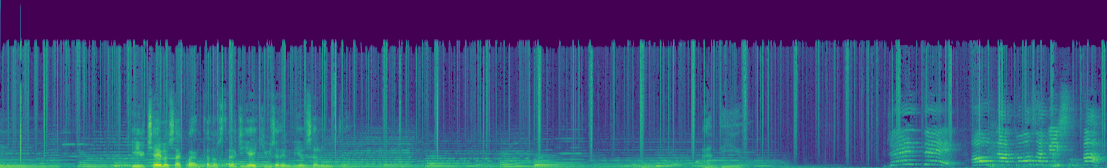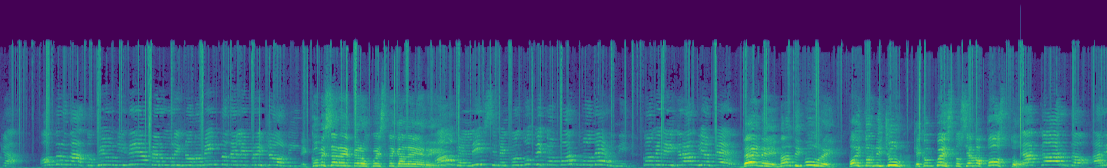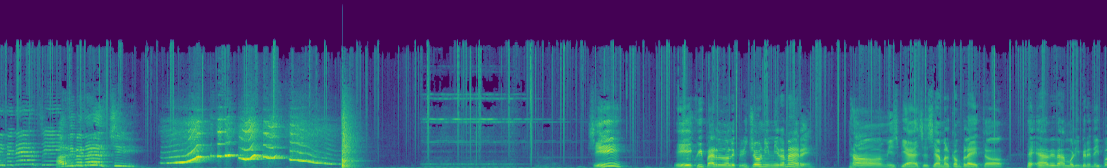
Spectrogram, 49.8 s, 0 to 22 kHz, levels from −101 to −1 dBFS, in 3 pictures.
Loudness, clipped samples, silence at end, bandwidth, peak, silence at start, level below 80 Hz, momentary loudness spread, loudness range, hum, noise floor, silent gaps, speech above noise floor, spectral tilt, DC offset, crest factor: -21 LUFS; under 0.1%; 0 s; 17 kHz; 0 dBFS; 0 s; -60 dBFS; 19 LU; 15 LU; none; -47 dBFS; none; 25 dB; -3 dB/octave; 0.1%; 22 dB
